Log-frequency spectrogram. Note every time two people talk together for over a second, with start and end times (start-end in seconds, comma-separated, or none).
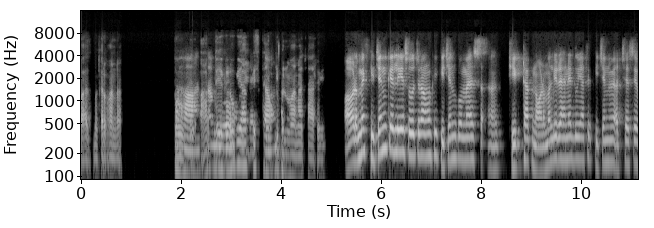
1.9-3.9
